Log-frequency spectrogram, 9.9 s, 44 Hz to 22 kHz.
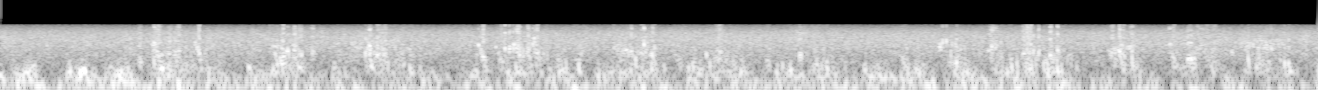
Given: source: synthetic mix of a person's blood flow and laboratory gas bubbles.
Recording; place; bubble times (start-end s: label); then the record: Doppler ultrasound of blood flow; precordium
0.98-1.67 s: bubbles
2.02-2.39 s: bubbles
2.46-3.15 s: bubbles
3.55-4.41 s: bubbles
4.60-5.02 s: bubbles
5.06-5.59 s: bubbles
5.74-6.37 s: bubbles
6.67-6.83 s: bubbles
7.02-7.28 s: bubbles
7.33-8.12 s: bubbles
8.29-8.60 s: bubbles
8.76-9.16 s: bubbles
9.23-9.76 s: bubbles
From the record:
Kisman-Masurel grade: 332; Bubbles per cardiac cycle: rolling drumbeat, 9 or more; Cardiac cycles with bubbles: 50 to 99%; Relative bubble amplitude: moderate (0.250 to 0.450); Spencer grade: 3 (all of the cardiac periods contain showers or single bubble signals, but not dominating or overriding the cardiac motion signals); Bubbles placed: anywhere in the cardiac cycle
